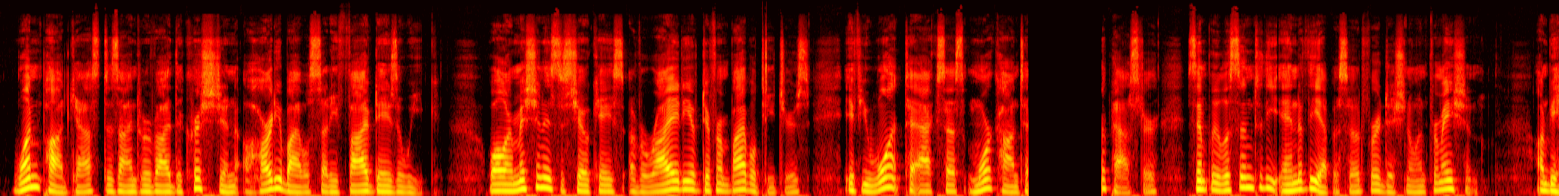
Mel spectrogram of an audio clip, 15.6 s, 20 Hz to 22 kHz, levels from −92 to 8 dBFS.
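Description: At 7.62 s there's a brief chunks out of order glitch: a 20 ms slice of the speech landed one chunk late, so it plays after the slice that should follow it, giving a tiny jumbled moment. Then from 10.27 to 11.02 s you get an audio dropout to silence, about 0.74 s of dead silence with no room tone. The input most likely dropped while recording carried on.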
